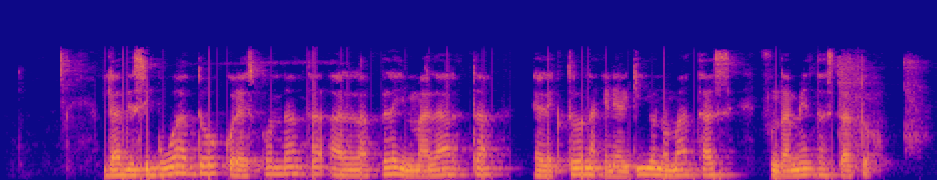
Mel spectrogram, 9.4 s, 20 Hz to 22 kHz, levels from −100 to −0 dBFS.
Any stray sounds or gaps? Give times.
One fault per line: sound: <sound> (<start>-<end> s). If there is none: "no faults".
no faults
